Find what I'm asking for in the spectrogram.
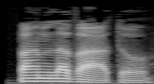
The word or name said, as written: pan lavato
